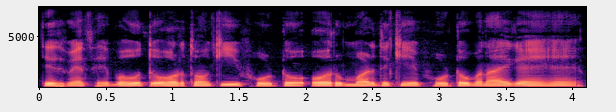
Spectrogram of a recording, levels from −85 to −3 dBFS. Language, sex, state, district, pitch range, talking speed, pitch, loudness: Hindi, male, Jharkhand, Ranchi, 130-140 Hz, 190 wpm, 135 Hz, -15 LUFS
